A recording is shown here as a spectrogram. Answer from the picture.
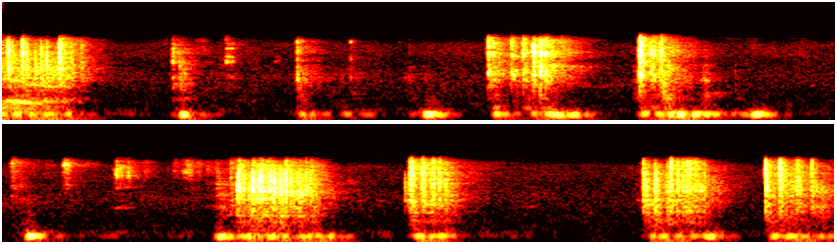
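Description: Dice being gathered and clattering on a wooden table in a dozen irregular clicks and short rattles.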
